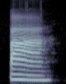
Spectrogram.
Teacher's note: when it is an open syllable so to pronounce this word you need to pronounce it in the middle tone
